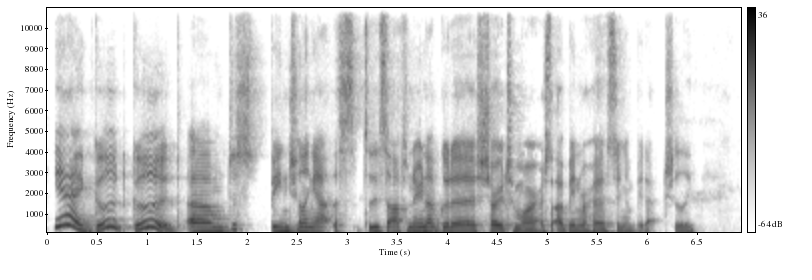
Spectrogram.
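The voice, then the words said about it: Australian accent. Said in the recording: “by the accent, you can probably tell I'm from Australia”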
